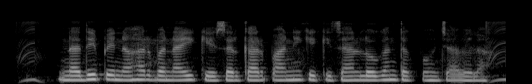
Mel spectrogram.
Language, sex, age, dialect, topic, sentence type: Bhojpuri, female, 18-24, Western, agriculture, statement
